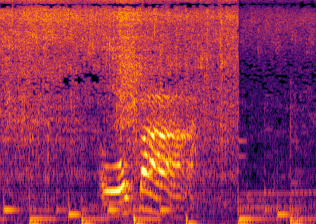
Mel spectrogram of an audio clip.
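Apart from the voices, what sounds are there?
ham frying in a pan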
